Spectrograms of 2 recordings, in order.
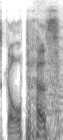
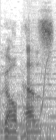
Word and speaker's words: Golbez: Like, no, no, sorry, no Golbez, nope. Forbidden. Scarmione. Do not pronounce the G.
